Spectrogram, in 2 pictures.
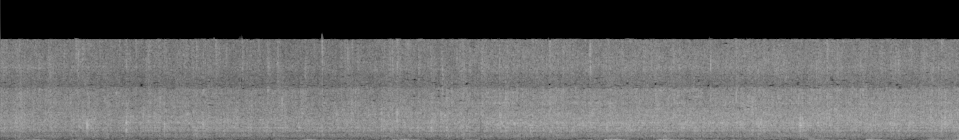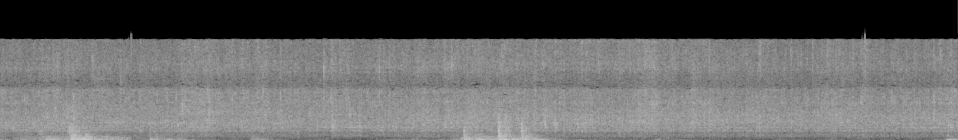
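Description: Chicken pieces with onion and tomato sizzling in a frying pan, a steady hiss. About halfway through and again a few seconds later, the tongs knock and scrape against the pan as the pieces are turned.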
